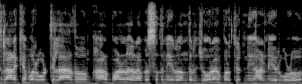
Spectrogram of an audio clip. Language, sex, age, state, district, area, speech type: Kannada, male, 45-60, Karnataka, Bidar, rural, spontaneous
